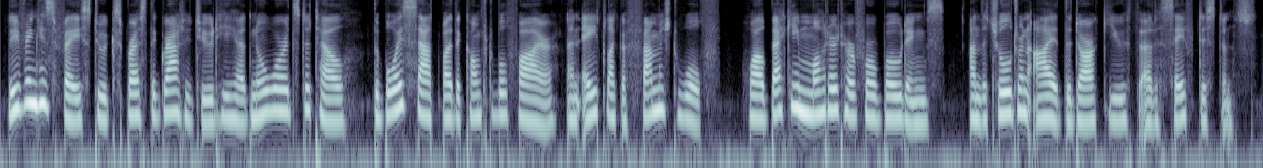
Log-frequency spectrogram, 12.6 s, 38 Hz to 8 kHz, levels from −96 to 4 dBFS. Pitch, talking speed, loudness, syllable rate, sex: 195 Hz, 200 wpm, -17 LUFS, 5.5 syllables/s, female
